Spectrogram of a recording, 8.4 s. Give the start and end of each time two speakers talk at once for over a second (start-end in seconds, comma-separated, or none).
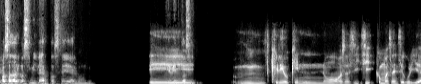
none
